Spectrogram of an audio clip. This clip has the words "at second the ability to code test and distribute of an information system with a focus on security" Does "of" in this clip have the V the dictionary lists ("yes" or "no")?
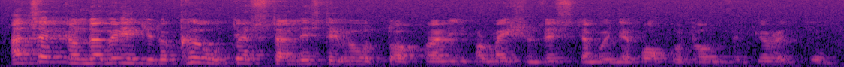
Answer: no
